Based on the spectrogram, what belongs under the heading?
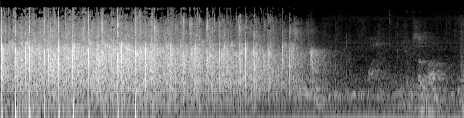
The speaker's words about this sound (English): Can we give one more applause?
